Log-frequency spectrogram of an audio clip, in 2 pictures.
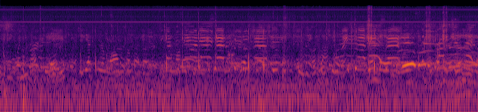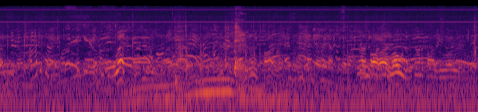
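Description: A crowd of people chatters and calls out at a distance outdoors.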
